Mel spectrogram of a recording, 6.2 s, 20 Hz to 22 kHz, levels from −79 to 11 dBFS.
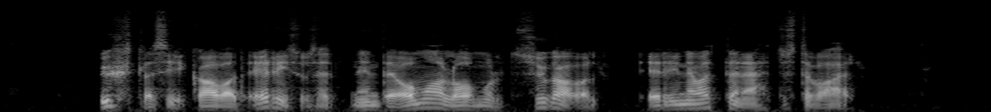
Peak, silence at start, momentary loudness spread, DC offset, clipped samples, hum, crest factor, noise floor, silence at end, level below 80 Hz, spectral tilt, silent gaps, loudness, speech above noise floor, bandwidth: -4 dBFS; 0.65 s; 11 LU; under 0.1%; under 0.1%; none; 22 dB; -73 dBFS; 0.85 s; -68 dBFS; -5.5 dB/octave; none; -25 LUFS; 49 dB; 15 kHz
